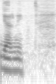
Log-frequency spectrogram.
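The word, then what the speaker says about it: Czerny: को पता होना चाहिए इसकी स्पेलिंग ठीक है तो सी से स्टार्ट होती है और इसे पढ़ते हैं जर्नी तो कुछ इस तरीके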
